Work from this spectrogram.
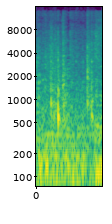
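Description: Horse hooves clip-clop in a short burst of a few steps at a stable, with Euro Disney's imported American horses in France, 1992; moderately close with a low rumble underneath.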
